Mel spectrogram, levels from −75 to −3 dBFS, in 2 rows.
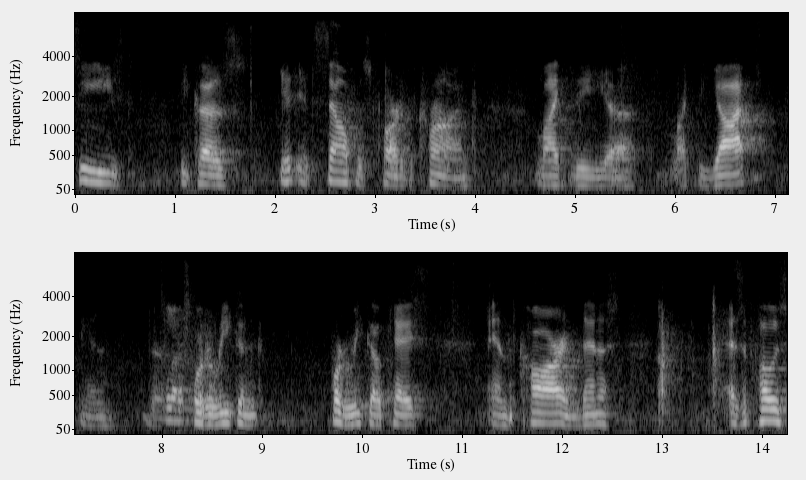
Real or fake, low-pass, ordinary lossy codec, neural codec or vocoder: fake; 7.2 kHz; Opus, 16 kbps; codec, 44.1 kHz, 7.8 kbps, Pupu-Codec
